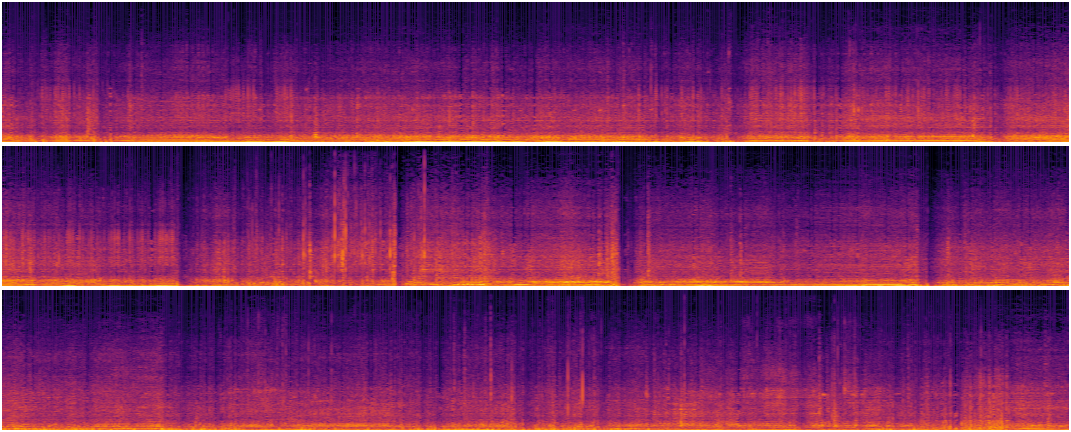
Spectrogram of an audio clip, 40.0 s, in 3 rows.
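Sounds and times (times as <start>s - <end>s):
knocks and rattles: 0.0s - 20.0s, 28.8s - 40.0s
race car engine revving: 0.0s - 40.0s.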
